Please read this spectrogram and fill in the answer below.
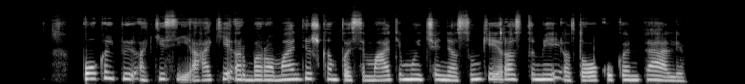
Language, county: Lithuanian, Klaipėda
